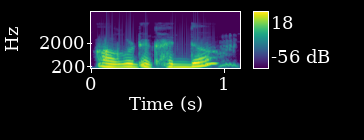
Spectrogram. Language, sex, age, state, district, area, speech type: Odia, male, 30-45, Odisha, Malkangiri, urban, spontaneous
